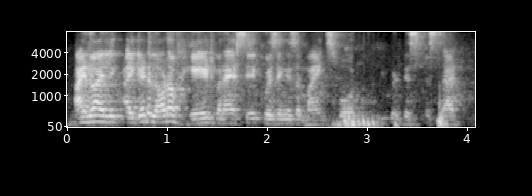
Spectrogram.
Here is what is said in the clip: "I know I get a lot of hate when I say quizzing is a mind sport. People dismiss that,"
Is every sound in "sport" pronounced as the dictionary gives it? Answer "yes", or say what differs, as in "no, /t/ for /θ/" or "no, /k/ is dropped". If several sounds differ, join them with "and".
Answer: no, /f/ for /p/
